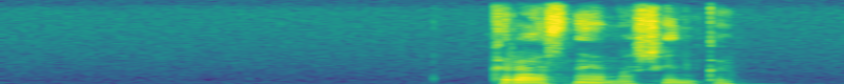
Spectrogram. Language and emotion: Russian, neutral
